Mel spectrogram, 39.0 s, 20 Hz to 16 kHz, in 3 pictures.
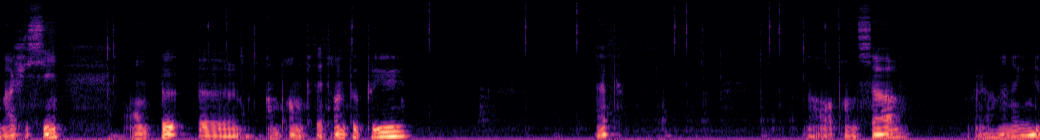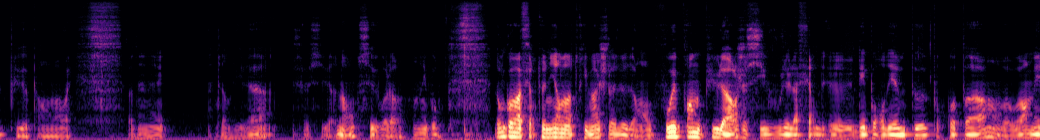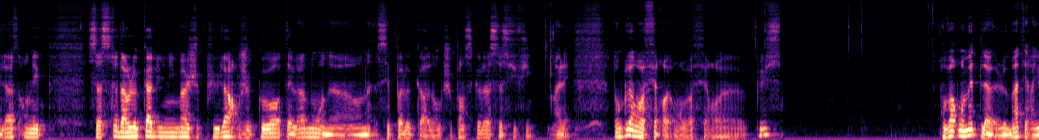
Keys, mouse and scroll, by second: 1.2 b, 2.5 right click, 3.0 c, 4.3-5.5 drag, 6.5 click, 8.4 ctrl+click, 9.5 shift+click, 10.3 shift+middle click, 24.4 b, 27.0 right click, 35.3 click, 36.6 click.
